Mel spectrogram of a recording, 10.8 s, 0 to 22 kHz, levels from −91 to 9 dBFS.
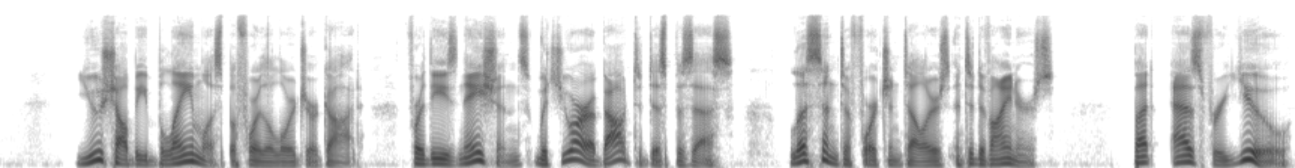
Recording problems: none

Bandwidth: 14.5 kHz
